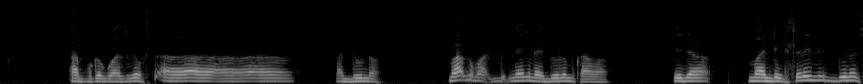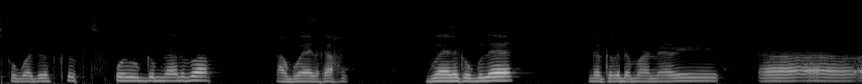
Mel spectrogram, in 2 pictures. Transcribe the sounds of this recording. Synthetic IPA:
a˨ba˨ka˨ɡʷa˨zɡa˦fta˦ | a˨du˦na˨ | ma˦ka˦ma˨na˦ɡna˨du˦na˦m˨ka˨ɣa˦ | d̥i˦da˦ | ma˨ndi˨ɡɬi˦ɾi˦ni˦˨du˦na˦t͡spka˨ɡʷa˨zɡa˦fta˦lu˦ɡa˦mna˦n˦va˦ | a˨ɡʷa˨ja˨lka˦xa˦ | ɡʷa˨ja˨lk̬a˨ɡu˨le˦ | ŋɡa˨ka˨kda˨ma˨na˨ɾi˦

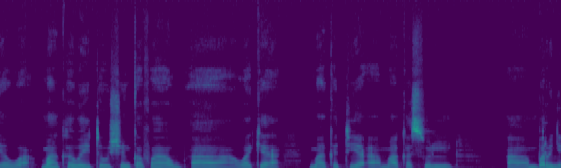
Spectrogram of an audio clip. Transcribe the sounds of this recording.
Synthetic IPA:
ja˦wːa̰˨ma˦kʰa˦wa˦jta˦wʃi˨ŋka˨ɸa˦a˨wa˨kʲa˦a˨ | ma˦ka˦ti˦ja˨ʔa̰˨ma˦ka˨su˦l | a˨bɐ˦ɾɲa˨

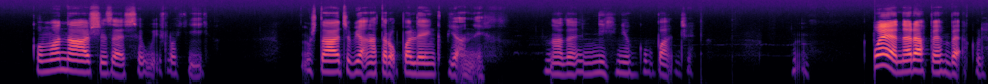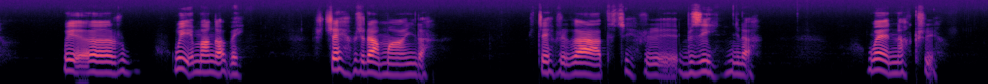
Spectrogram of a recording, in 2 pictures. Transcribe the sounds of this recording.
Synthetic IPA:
ko˧ma˦na˧ʃi˧z̬e˨t͡ʃse˧wḭ˨ʃlo˧ji˧ja˨ | a˧st̪a˦t͡ʃe˧bja˧na˧t̪a˧ɾo˧pa˧le˧ŋkbja̰˨nḭ˨ | na˧d̪a˧ni˧nju˧ŋko˧mpa˧ɲt͡ʃe˧ | we˦na˧ɾa˦pe˧mbe˨kle˨ | wi˦ɾ | wʷi˦˧ma˦ŋɡa˧be˨ɲ | ɾt͡ʃe˦bʃɾa˧ma˧ɲɾa˧ | ɾt͡ʃe˧bʃi˧ɡa˦˧d̪t͡ʃe˧bʃi˧bsi˧ɲɾa˧ | we˦na˧kʂḭ˧

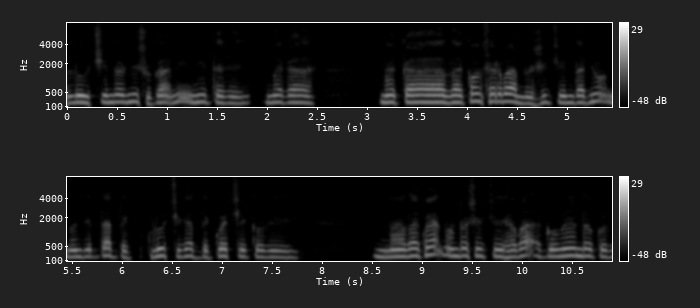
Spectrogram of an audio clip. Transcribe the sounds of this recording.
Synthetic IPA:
lu˧t͡ʃi˧nd̪o˦nĩ˦ʃu˨k̬ã˦˧nĩ˦i˧nĩ˦t̪e˧ði˧nã˧ka˧ | nã˧ka˧ða˧ko˦nse˧ɾβa˦˧nd̪o˧ʃ̬ĩ˦t͡ʃi˧nd̪a˧ɲũ˦ʔnõ˧nd̪ʲi˧t̪a˦t̪e˧lu˦t͡ʃi˧ka˦t̪e˨kʷe˦t͡ʃi˧ko˧ði˧ | nã˧ða˦kʷe˦nũ˧nd̪o˦ʃĩ˦t͡ʃi˧ɦa˧βa˦ʔa˧k̬u˧mẽː˦nd̪o˦ku˧ði˧

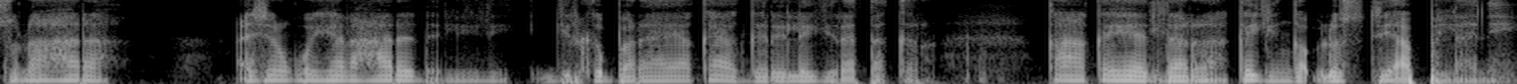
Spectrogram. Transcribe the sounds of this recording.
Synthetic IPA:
su˨na˦ɦa˦ɾa̰˨ | a̰˨ʃi˦n˦ku˦a˦ça˦lɦa˦ɾa˦da̰˨li˦li˦ɡi˦ɾka˨ba˨ɾa˦ja˦ka˦ja˨ɡa˨ɾe˦la˦ɡi˨ɾa˨ta˨ki˨ɾ | ka˦˨ka˦ja˦ɮa˦ɾa̰˨ka˦ɡi˨ŋɡa˨ɓla˦su̥˦ti˦ja̰˨pə˨la̰˨ne˨

